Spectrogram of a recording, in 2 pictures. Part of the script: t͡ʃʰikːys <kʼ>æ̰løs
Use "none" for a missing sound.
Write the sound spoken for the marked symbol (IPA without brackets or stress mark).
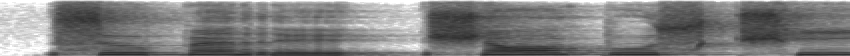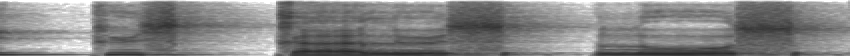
kː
